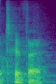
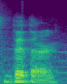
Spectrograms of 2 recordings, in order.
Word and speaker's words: thither: Oh, yes, there is a map for Tither. And it's spelled Tither? Thither. Yeah, that's thither. Oh, it is thither.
